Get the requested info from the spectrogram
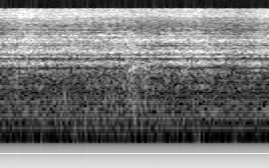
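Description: Quiet room tone with a faint steady hum and a few soft, faint ticks as the bandsaw's upper wheel is turned slowly by hand to check the blade's tracking.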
